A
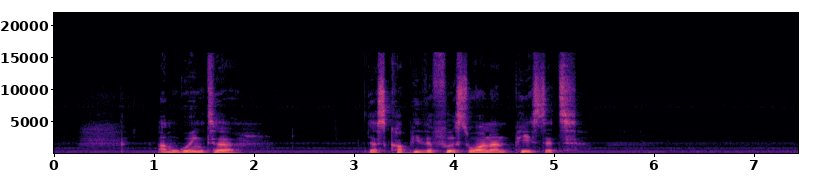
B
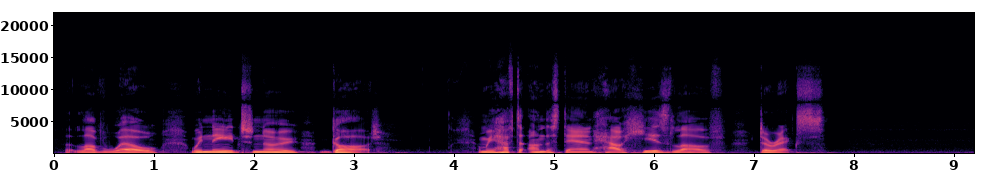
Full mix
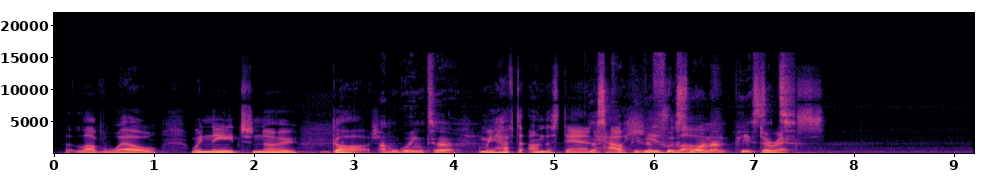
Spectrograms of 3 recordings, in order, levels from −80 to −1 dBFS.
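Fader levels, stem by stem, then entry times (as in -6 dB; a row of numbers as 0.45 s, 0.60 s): +2.0 dB, +1.0 dB; 2.20 s, 0.00 s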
